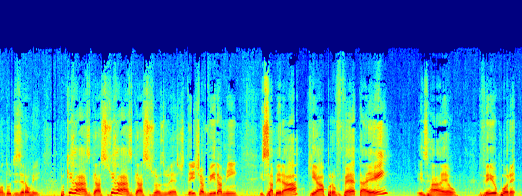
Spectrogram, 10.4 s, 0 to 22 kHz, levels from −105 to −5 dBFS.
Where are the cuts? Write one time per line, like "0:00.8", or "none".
0:02.2
0:06.1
